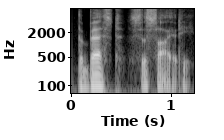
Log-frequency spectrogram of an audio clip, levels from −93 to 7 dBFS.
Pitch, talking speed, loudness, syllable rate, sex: 90 Hz, 145 wpm, -19 LUFS, 4.8 syllables/s, male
